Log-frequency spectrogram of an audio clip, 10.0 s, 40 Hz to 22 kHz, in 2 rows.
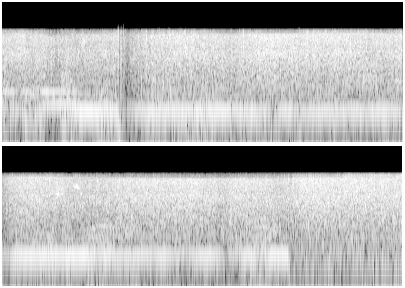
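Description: Shortwave receiver on the 75-metre AM band putting out loud static hiss between transmissions, the band noisy under poor propagation conditions. A steady low tone runs under the hiss and stops near the end, and the hiss dips briefly twice.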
